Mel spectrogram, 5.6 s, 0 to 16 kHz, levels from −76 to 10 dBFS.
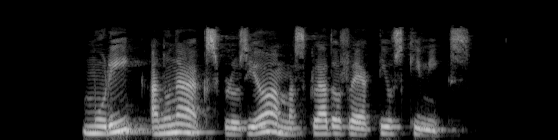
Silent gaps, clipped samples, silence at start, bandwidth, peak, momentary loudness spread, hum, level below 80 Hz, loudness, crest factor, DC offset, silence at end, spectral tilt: none; under 0.1%; 0.85 s; 8 kHz; -2 dBFS; 12 LU; none; -60 dBFS; -16 LUFS; 16 dB; under 0.1%; 0.9 s; -4.5 dB/octave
